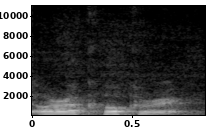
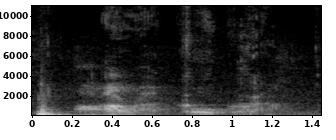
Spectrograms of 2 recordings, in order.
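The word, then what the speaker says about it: Aarakocra: the Oracocra. The Arakokra. Okra. It's pronounced. Arakokra.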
